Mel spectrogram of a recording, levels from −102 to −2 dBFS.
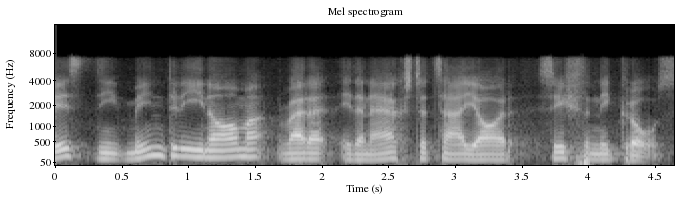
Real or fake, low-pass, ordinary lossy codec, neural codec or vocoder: fake; 7.2 kHz; Opus, 64 kbps; codec, 16 kHz, 0.3 kbps, FocalCodec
